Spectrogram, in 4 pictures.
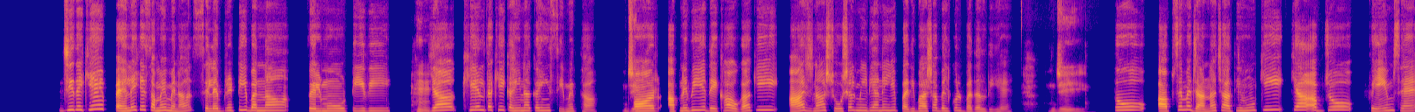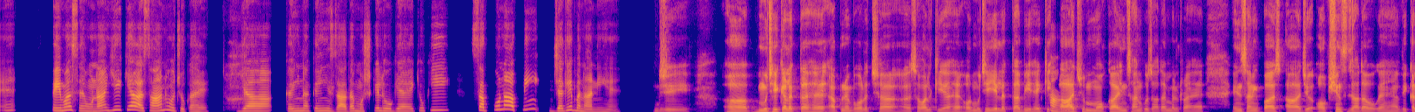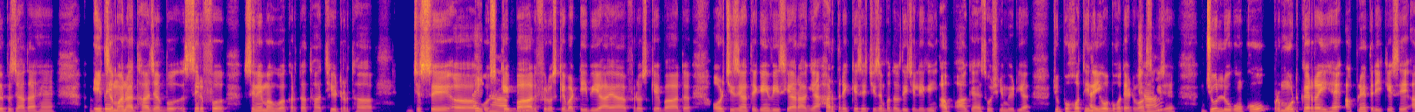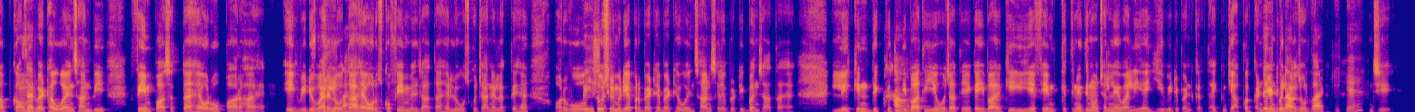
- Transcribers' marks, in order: in English: "सेलिब्रिटी"; in English: "फेमस"; in English: "फ़ेमस"; in English: "ऑप्शन्स"; in English: "सिनेमा"; in English: "वीसीआर"; in English: "एडवांस"; in English: "प्रमोट"; in English: "फ़ेम"; in English: "फ़ेम"; in English: "सेलिब्रिटी"; in English: "फ़ेम"; in English: "डिपेंड"; in English: "कंटेंट"
- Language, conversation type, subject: Hindi, podcast, सोशल मीडिया ने सेलिब्रिटी संस्कृति को कैसे बदला है, आपके विचार क्या हैं?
